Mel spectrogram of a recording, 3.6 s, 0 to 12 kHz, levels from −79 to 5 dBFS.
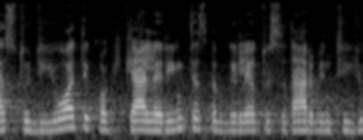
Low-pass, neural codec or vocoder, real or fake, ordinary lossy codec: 10.8 kHz; none; real; Opus, 64 kbps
